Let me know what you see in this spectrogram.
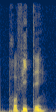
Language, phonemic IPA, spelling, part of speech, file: French, /pʁɔ.fi.te/, profiter, verb, Fr-profiter.ogg
- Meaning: 1. to take advantage of, make the most of, enjoy 2. to be profitable or beneficial 3. to thrive, do well; wear well (of clothes); to soak up (sun, atmosphere)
